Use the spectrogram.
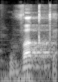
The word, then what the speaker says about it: وقت: وقت کا صحیح تلفظ وقت ہے۔ وقت کا صحیح تلفظ وقت ہے۔ پھر ایک اور چیز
